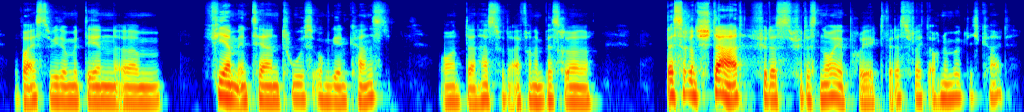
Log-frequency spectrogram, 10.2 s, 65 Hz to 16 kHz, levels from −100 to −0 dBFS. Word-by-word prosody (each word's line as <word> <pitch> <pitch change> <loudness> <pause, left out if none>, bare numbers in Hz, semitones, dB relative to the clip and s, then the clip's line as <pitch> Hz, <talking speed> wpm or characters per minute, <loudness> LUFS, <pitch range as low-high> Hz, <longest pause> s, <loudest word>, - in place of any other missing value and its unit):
Weißt 120 +2 -1
du, - - -2
wie - - +1
du 115 - +1
mit 115 0 -2
den, 115 0 +1
ähm, 110 0 -1 0.4
firmeninternen 120 -3 +2
Tools 130 +2 -5
umgehen 120 -2 -2
kannst. 130 +4 -3 0.5
Und 115 -1 -5
dann 105 0 -1
hast 125 0 -2
du 130 - -8
einfach 120 0 -5
'ne 115 - +1
bessere 115 -1 -1 0.7
besseren 155 0 +4
Start 140 -2 +8
für 145 - -3
das 125 -2 -1
für - - -9
das 125 -1 -5
neue 130 -1 +1
Projekt. 110 -2 -6
Wäre - - -5
das 130 +1 -5
vielleicht 125 0 -7
auch 130 - -6
'ne 130 -1 0
Möglichkeit? 140 +2 -6
120 Hz, 185 wpm, -24 LUFS, 115-130 Hz, 0.7 s, Start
